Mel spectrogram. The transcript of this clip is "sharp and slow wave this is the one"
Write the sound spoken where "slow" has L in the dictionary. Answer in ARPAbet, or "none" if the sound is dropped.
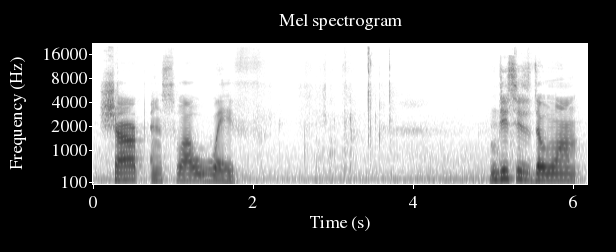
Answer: W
